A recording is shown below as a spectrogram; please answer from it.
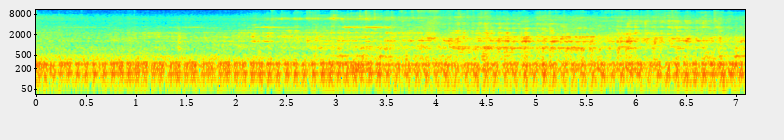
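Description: A motorcycle engine runs steadily throughout during a winter ride, a continuous close rumbling drone with wind noise layered over it and no talk.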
